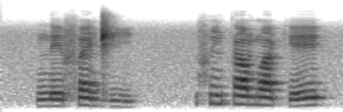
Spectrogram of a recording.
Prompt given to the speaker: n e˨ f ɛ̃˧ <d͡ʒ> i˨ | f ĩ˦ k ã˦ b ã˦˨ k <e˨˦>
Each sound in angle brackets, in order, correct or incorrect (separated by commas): correct, correct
